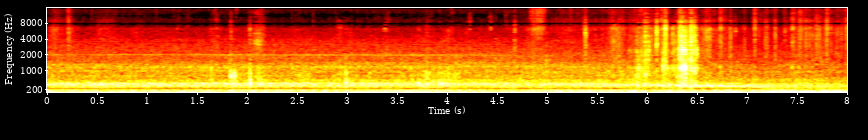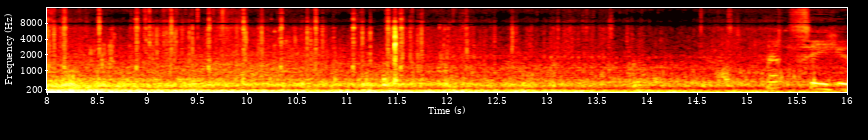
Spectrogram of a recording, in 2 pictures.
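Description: Car engine and road noise heard from inside the cabin while driving, a steady low rumble. There is one short, louder noise about six seconds in, and the noise dies down over the last few seconds as the car slows.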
